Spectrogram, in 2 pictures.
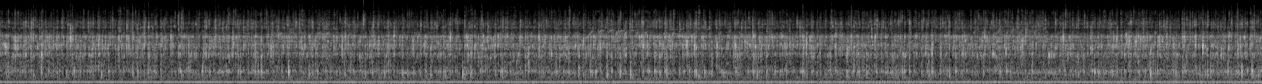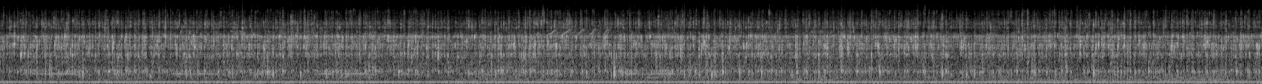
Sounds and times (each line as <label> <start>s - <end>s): small garden fountain 0.0s - 25.2s
trains passing by on the nearby railway tracks 18.8s - 25.2s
